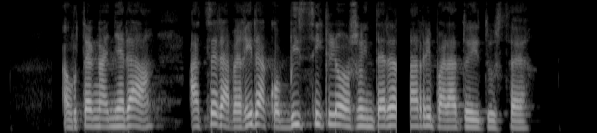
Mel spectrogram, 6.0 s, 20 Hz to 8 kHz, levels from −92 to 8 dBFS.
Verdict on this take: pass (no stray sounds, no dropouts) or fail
fail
